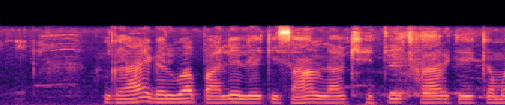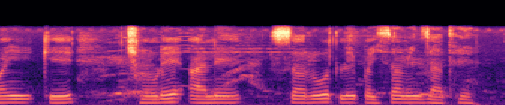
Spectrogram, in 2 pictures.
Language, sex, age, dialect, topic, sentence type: Chhattisgarhi, male, 18-24, Central, agriculture, statement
